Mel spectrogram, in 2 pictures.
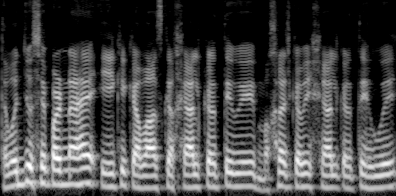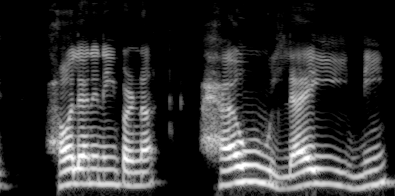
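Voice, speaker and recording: A man's voice: a little high, steady tone, clean tone. Patient Urdu-accented male Quran teacher. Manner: patient, praising, recites words slowly and drawn out. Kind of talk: slow instructional lesson.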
